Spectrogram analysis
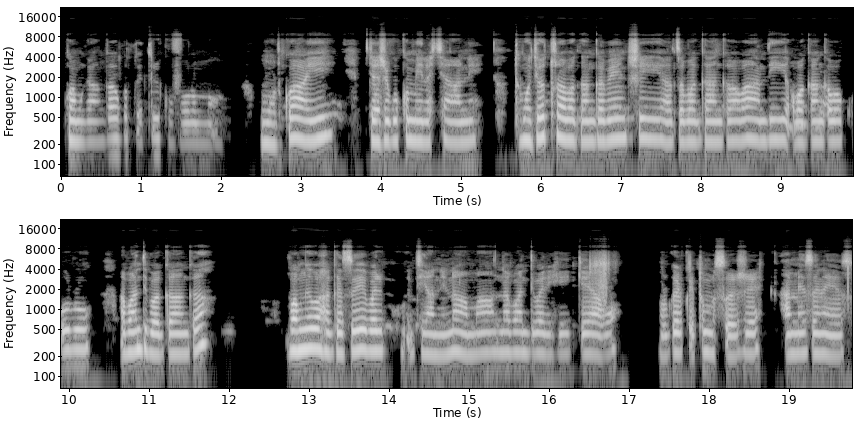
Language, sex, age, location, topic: Kinyarwanda, female, 18-24, Kigali, health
